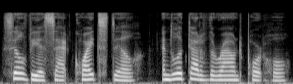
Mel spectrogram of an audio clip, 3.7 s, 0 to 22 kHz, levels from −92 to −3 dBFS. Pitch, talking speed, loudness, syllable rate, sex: 210 Hz, 195 wpm, -18 LUFS, 4.6 syllables/s, female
